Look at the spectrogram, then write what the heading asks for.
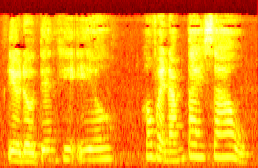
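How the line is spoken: Smiling. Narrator (Vietnamese): Phó Trầm mỉm cười

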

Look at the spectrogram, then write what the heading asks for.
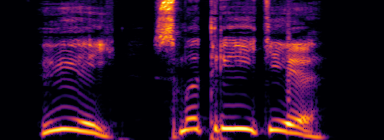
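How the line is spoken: Shouting. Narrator (Russian): Крикнула она милиционеру

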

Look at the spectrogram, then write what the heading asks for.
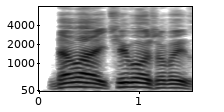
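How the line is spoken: Yelled. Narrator (Russian): заорал Харлов

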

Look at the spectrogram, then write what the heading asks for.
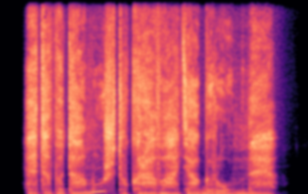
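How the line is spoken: Whispered explanation. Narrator (Russian): шепотом пояснила мисс Энтуисл

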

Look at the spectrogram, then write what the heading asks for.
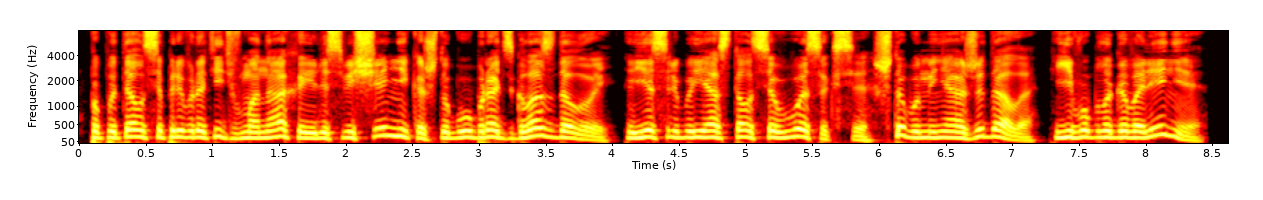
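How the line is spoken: Sad laugh. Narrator (Russian): Он также печально рассмеялся

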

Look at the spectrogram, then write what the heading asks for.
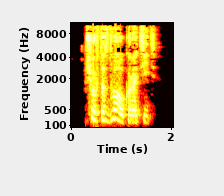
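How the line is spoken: Snapping. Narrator (Russian): огрызнулась я

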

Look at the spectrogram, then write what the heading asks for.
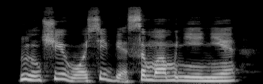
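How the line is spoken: Woman's short laugh. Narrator (Russian): хохотнула заведующая хозяйственной частью больницы

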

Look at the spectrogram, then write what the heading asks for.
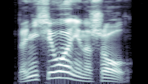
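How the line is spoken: Barked. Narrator (Russian): видя ее неуверенность, рявкнул

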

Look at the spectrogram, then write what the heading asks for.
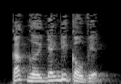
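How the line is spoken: Shout. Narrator (Vietnamese): một tên đệ tử la lên

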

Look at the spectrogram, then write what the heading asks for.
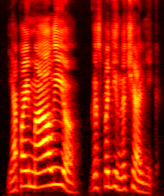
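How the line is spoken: Constable yelling. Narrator (Russian): заорал констебль

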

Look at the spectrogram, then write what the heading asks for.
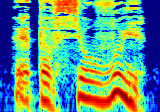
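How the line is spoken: Breathy exhale. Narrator (Russian): выдохнул Дефос

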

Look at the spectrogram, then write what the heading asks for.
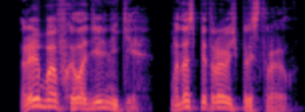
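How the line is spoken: Cheerful. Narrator (Russian): сказал он весело

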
